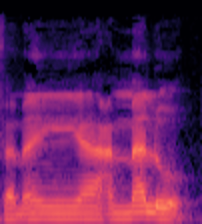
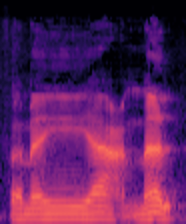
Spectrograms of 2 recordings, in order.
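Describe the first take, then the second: First: The verb ends with a short u vowel. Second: The verb ends with no final vowel. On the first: The speaker calls it wrong. "You're not saying" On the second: The speaker calls it right. "but you're saying"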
